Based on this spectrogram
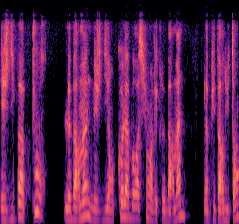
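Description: A man's voice with fairly even intonation at a fairly slow pace. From Brittany, France. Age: 20s. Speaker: visually impaired traveler. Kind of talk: interview. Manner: hesitant, many fillers.

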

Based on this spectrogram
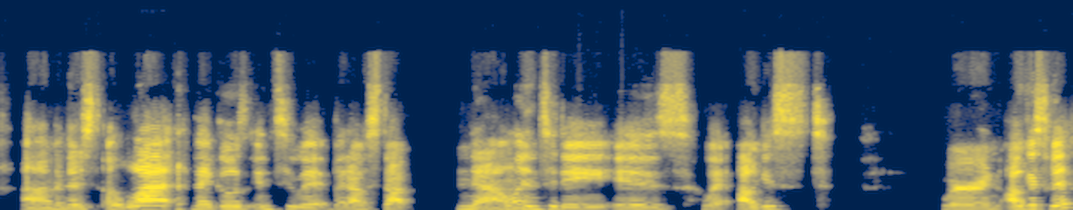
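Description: Her voice sits at a medium pitch for a woman, and her intonation is fairly even. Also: fairly slow pace. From Tohono O'odham Nation, southern Arizona. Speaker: cultural activist and farm manager. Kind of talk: self-introduction interview. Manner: halting, many fillers.

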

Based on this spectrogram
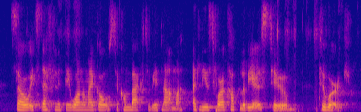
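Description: Speaking very fast with vocal fry, a woman with a Swedish accent keeps a medium pitch and fairly even intonation. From Sweden, Stockholm. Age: 20s. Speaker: business student. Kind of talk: interview. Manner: halting.

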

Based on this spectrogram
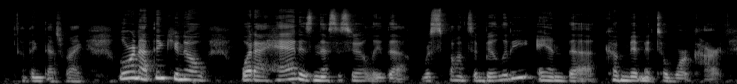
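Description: A woman with an American accent talks at a fairly quick pace, her medium-pitched voice showing vocal fry and lively intonation. Her loudness swings widely on a very clean recording with a silent background. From US, Buffalo, New York. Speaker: university administrator. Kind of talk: interview.

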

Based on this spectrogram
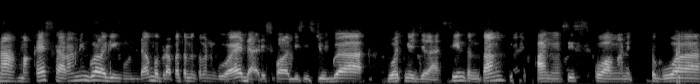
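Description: Delivered at a very fast pace with hardly any pauses, the speech keeps fairly even intonation but shows big swings in loudness. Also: man, fairly high pitch for a man. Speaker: business student, MC. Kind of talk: casual student chat. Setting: phone call.

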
